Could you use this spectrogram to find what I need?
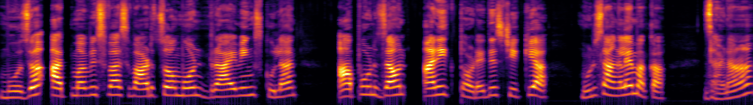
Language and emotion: Goan Konkani, surprised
